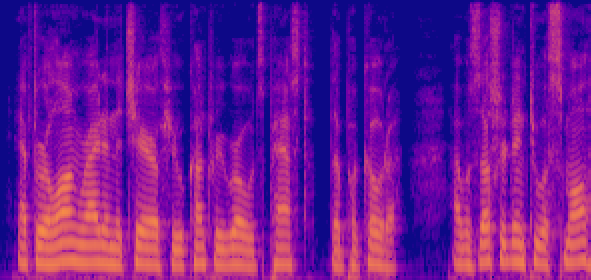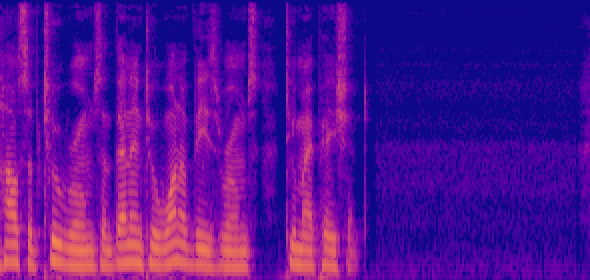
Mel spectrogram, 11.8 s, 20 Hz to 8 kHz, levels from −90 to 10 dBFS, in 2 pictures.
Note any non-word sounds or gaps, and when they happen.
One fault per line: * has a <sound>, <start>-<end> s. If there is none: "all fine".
all fine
